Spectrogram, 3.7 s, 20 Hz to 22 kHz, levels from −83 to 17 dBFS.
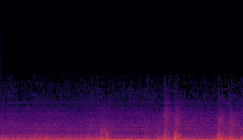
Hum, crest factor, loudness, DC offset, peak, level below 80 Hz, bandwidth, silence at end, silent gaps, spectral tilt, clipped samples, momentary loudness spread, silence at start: none; 16 dB; -31 LUFS; under 0.1%; -12 dBFS; -32 dBFS; 10 kHz; 0 s; none; -7 dB/octave; under 0.1%; 5 LU; 0 s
